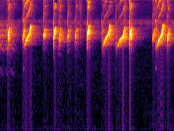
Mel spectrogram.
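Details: Sunbirds, the kinds locally called five-colour and seven-colour, in a recording played through a speaker to lure wild birds for trapping: rapid, very high, thin chirps and short rising sweeps in quick bursts, separated by brief gaps.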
